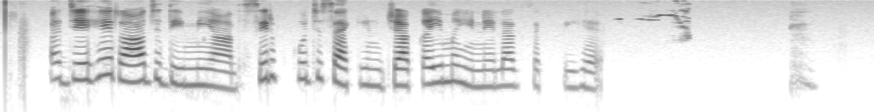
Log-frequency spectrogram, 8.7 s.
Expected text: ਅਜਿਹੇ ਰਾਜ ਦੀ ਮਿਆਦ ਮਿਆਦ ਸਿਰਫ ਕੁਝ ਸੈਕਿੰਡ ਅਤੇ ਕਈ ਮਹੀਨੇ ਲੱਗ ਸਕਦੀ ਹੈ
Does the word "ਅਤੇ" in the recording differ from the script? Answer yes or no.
yes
